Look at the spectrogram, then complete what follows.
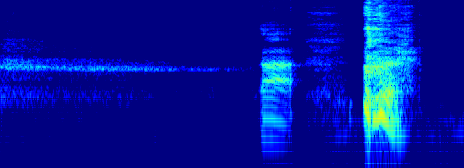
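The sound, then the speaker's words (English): A long exhale through the mouth trails off and fades, followed by a short throaty grunt and then one sharp little cough to finish. “Sometimes a little cough at the end can help expel some of the extra demons that infest your soul.”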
